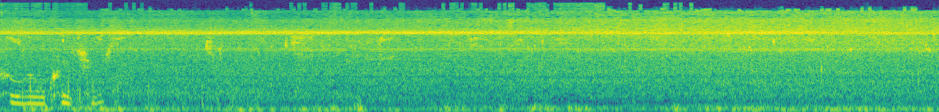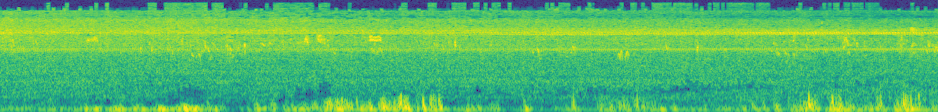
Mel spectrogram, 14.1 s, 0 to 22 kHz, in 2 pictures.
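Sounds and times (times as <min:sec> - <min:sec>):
wind buffeting microphone: 0:07.6 - 0:14.0.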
